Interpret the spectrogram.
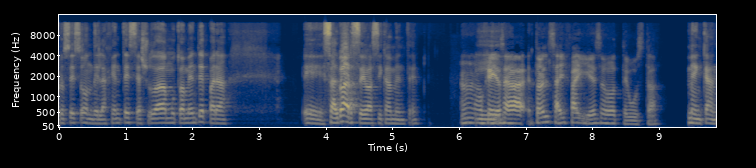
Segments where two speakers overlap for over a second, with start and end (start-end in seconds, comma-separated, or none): none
